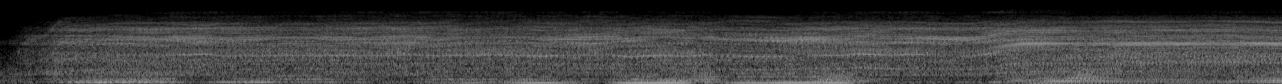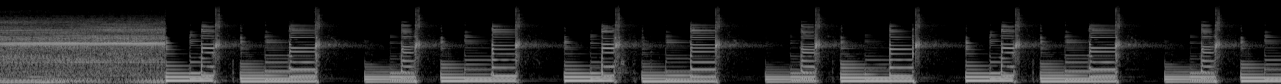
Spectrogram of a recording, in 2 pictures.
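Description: Polishing wheel buffing scratches out of an overland vehicle's paint, a continuous whirring drone with a pitch shift midway, then abruptly giving way to a run of rapid rhythmic clicking bursts.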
